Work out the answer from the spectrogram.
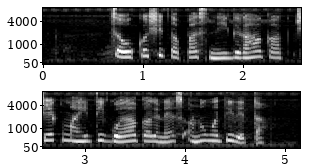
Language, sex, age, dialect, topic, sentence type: Marathi, female, 18-24, Southern Konkan, banking, statement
